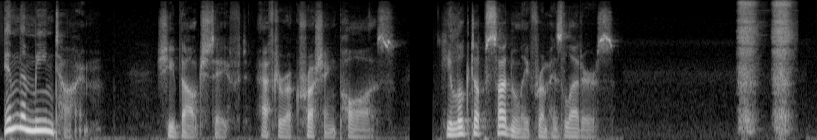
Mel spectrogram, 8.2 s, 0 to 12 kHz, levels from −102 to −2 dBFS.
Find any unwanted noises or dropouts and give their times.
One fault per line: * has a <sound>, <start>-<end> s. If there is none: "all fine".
* has a sniff, 7.3-8.0 s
